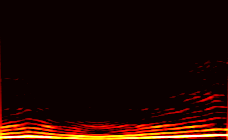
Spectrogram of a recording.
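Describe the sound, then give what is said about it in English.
A single voice hums a sustained nasal "ng" tone that dips lower, then glides smoothly back up in pitch, steady and without a break. “The first thing is the NG sound, which is a.”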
